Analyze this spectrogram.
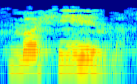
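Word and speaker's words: Mahim (महीं): Mahim, long e, with an anuswara on the top, which is an m.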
